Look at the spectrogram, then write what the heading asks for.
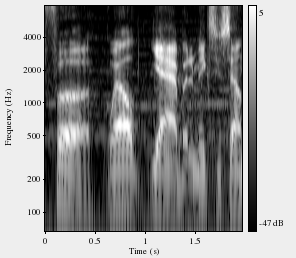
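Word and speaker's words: phở: I know, it's pronounced pho.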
